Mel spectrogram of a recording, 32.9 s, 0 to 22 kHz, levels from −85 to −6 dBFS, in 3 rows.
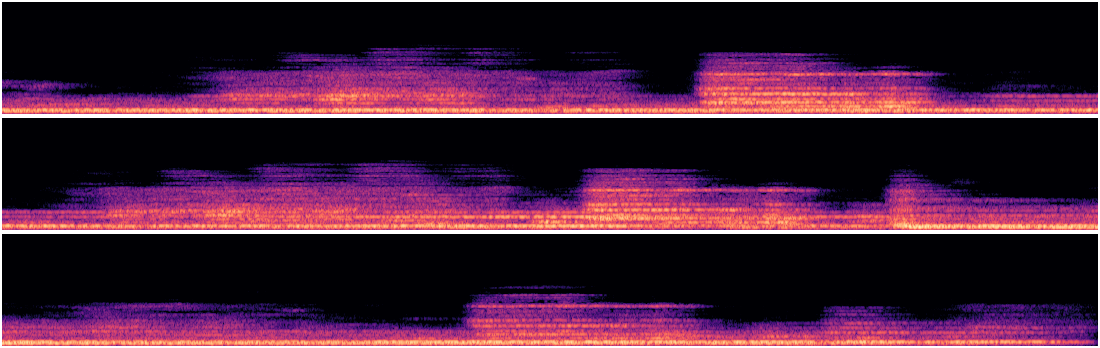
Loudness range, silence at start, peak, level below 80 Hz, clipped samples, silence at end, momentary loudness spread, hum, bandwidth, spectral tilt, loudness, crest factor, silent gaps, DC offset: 4 LU; 0 s; -4 dBFS; -44 dBFS; under 0.1%; 0.1 s; 7 LU; none; 3.5 kHz; -12.5 dB/octave; -21 LUFS; 16 dB; none; under 0.1%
